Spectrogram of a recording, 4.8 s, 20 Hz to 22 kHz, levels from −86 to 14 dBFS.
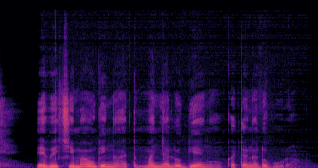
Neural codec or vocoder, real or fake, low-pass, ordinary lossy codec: none; real; none; none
